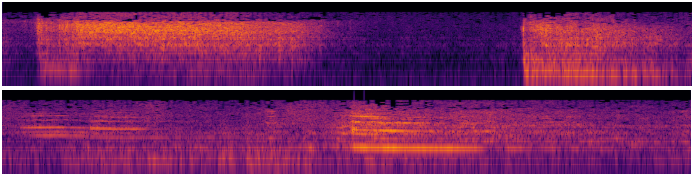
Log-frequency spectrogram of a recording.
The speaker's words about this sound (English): Chief, sir, stand by the fire depth charges. Depth charges ready, sir.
